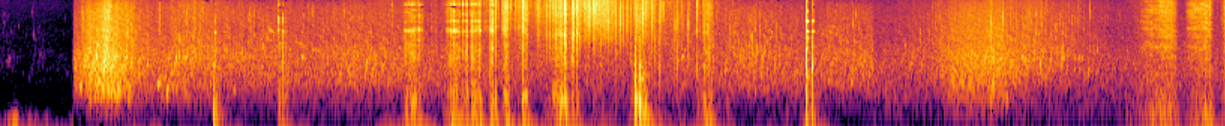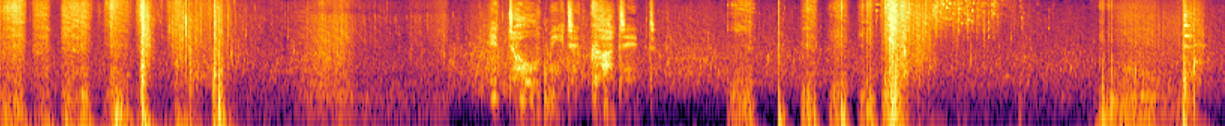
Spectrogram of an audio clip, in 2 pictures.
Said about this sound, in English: Yeti Boo munched a pine cone, and I felt that.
